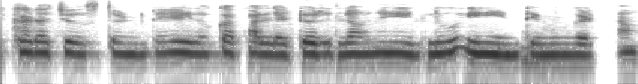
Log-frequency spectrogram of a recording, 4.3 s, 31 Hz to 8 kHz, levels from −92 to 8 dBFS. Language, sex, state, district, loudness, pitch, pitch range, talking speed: Telugu, female, Telangana, Karimnagar, -23 LUFS, 235 Hz, 225-250 Hz, 140 wpm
